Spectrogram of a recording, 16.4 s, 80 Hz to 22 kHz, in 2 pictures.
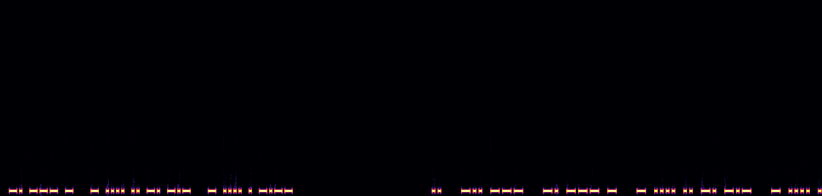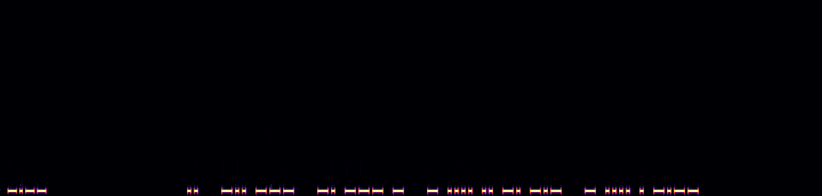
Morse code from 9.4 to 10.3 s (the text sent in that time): I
